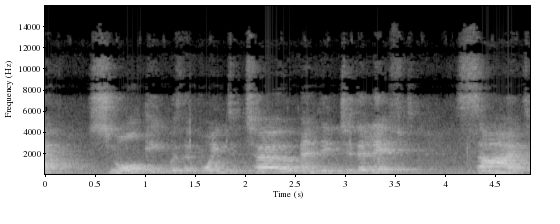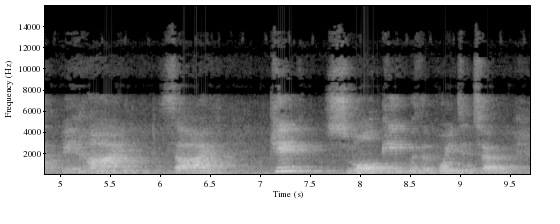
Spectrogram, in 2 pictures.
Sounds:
speech

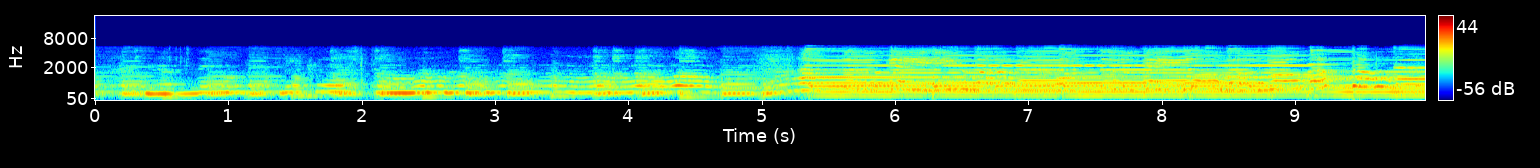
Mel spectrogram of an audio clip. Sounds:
accordion, wedding music, singing, music

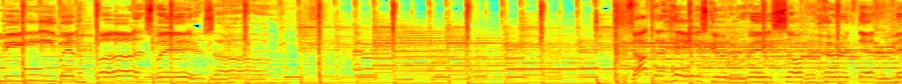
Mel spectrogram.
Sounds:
music

